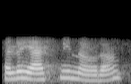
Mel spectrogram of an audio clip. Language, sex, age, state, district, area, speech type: Kannada, female, 18-30, Karnataka, Gadag, rural, conversation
